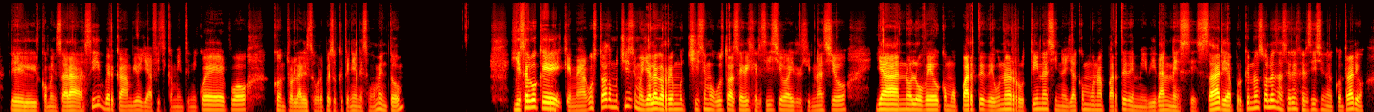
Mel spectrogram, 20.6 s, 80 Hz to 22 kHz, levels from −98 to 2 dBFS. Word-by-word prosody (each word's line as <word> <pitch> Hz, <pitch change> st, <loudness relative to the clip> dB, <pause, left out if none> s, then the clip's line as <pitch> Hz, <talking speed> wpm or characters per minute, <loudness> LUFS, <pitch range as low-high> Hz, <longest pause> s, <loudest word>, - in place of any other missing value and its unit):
El 115 Hz, -3 st, -2 dB
comenzar 115 Hz, +1 st, -3 dB
a 115 Hz, -3 st, +4 dB
sí, 240 Hz, -, -6 dB
ver 155 Hz, -, -5 dB
cambio 125 Hz, +1 st, -4 dB
ya 115 Hz, -5 st, -7 dB
físicamente, 105 Hz, -1 st, -16 dB
en -, -, -20 dB
mi 105 Hz, -, -19 dB
cuerpo, 140 Hz, +2 st, -1 dB, 0.4 s
controlar 115 Hz, -4 st, -5 dB
el 110 Hz, -, -5 dB
sobrepeso -, -, -9 dB
que -, -, -17 dB
tenía, 120 Hz, +3 st, -7 dB
en 115 Hz, -, -10 dB
ese 110 Hz, -, -8 dB
momento. 125 Hz, -, -7 dB, 1.6 s
Y 145 Hz, -, +2 dB
es 145 Hz, -, +3 dB
algo 205 Hz, +2 st, +7 dB
que 170 Hz, -7 st, +8 dB
que 120 Hz, -, -1 dB
me 120 Hz, +1 st, -4 dB
ha 125 Hz, -, +2 dB
gustado 200 Hz, -, 0 dB
muchísimo, 205 Hz, -3 st, -5 dB
ya 150 Hz, +1 st, +5 dB
le 170 Hz, -, +8 dB
agarré 155 Hz, -1 st, +4 dB
muchísimo 150 Hz, 0 st, -5 dB
gusto 135 Hz, +2 st, -3 dB
a -, -, +6 dB
hacer 130 Hz, +1 st, -3 dB
ejercicio, 135 Hz, +1 st, -3 dB
a 125 Hz, -, -1 dB
ir 125 Hz, -, -9 dB
al 115 Hz, -, -14 dB
gimnasio. 130 Hz, +5 st, -4 dB, 0.4 s
Ya 150 Hz, -1 st, +8 dB
no 145 Hz, 0 st, -2 dB
lo 145 Hz, -1 st, +1 dB
veo 140 Hz, 0 st, +2 dB
como 125 Hz, -4 st, -9 dB
parte 140 Hz, +5 st, +4 dB
de 125 Hz, -3 st, -5 dB
una 150 Hz, +5 st, +1 dB
rutina, 155 Hz, +5 st, -4 dB
sino 130 Hz, -5 st, -5 dB
ya 120 Hz, +2 st, -6 dB
como 145 Hz, -1 st, -12 dB
una 135 Hz, -1 st, -5 dB
parte 125 Hz, +4 st, -6 dB
de 135 Hz, -3 st, -7 dB
mi 105 Hz, -3 st, -14 dB
vida, 115 Hz, +5 st, -1 dB
necesaria, 130 Hz, -, +3 dB
porque 170 Hz, -, -9 dB
no 185 Hz, +2 st, -3 dB
solo 210 Hz, +2 st, 0 dB
es 205 Hz, -, -5 dB
hacer 160 Hz, 0 st, -5 dB
ejercicio, 150 Hz, -3 st, -7 dB
sino 125 Hz, -, -11 dB
al 115 Hz, -, -14 dB
contrario, 130 Hz, 0 st, +1 dB
135 Hz, 195 wpm, -27 LUFS, 120-150 Hz, 1.6 s, que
